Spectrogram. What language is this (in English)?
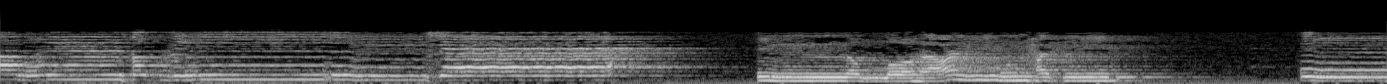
Arabic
